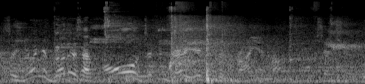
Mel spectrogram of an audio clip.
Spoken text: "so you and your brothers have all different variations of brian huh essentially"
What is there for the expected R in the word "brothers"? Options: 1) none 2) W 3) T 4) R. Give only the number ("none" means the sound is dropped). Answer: 4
